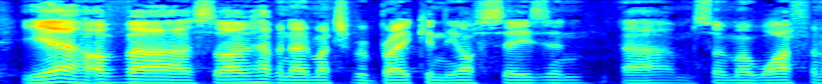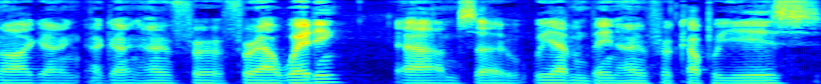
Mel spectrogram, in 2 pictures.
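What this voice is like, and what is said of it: Australian accent. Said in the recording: “Everybody thinks this is Lance doing an imitation of an Australian, but this is really ... somebody that has this accent”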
